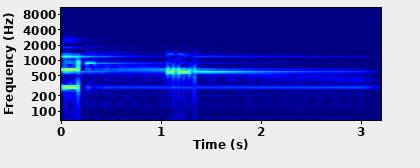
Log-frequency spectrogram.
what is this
PPG 009 Noisy Digital Octaver E2
This sample is part of the "PPG
MULTISAMPLE 009 Noisy Digital Octaver" sample pack. It is a digital
sound effect that has some repetitions with a pitch that is one octave
higher. In the sample pack there are 16 samples evenly spread across 5
octaves (C1 till C6). The note in the sample name (C, E or G#) does
indicate the pitch of the sound but the key on my keyboard. The sound
was created on the PPG VSTi. After that normalising and fades where applied within Cubase SX.
digital, experimental, multisample, ppg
